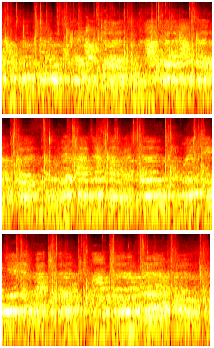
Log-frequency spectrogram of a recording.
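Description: A group of young girls sings together in an echoing hall.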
